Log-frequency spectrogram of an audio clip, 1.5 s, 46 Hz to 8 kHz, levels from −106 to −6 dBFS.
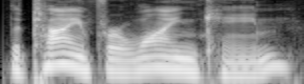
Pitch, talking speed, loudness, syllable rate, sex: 110 Hz, 195 wpm, -19 LUFS, 3.4 syllables/s, male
